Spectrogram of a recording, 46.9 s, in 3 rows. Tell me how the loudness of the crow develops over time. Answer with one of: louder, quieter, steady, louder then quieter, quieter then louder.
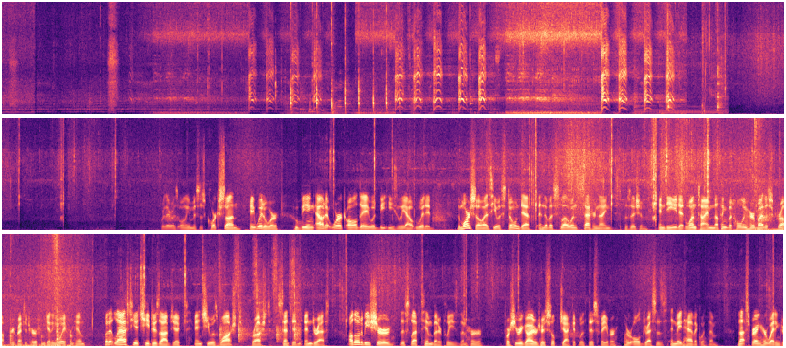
louder.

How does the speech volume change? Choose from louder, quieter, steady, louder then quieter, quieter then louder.
steady.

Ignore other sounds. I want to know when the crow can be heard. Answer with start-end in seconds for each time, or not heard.
2.5-14.4.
